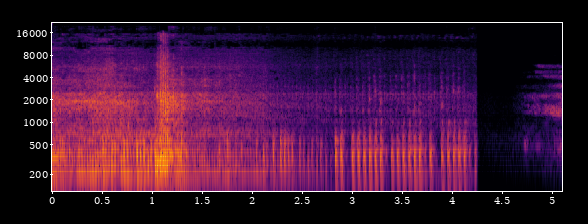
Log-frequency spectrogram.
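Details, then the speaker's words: Quadracer LTR450 single-cylinder ATV after removing the clogged inline fuel filter: clean short throttle blips, revs rising and falling without stumble; now takes throttle fine, healthy revving. "I did that. It seems to take throttle fine. So we're going to take it for a rip down the road."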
